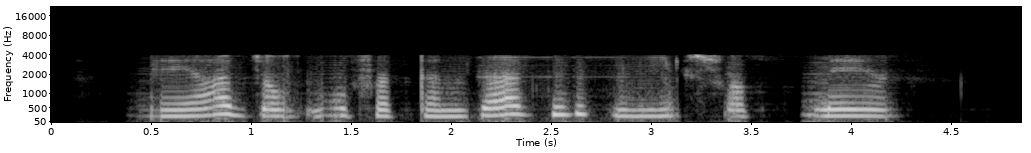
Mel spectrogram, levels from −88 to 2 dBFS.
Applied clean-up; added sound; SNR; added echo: neural separator model SepFormer WHAMR!.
